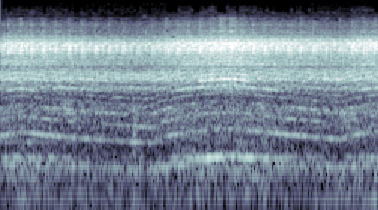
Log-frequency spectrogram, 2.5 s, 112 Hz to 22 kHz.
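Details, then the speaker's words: VW air-cooled 2332 stroker (1968cc) engine generator, jumped from battery positive to polarize it: faint steady whir with no grinding as generator motors; normal, worked after polarizing. "and it is spinning it you can hear that so that's good so apparently if i do this i am supposedly uh polarizing [Music] this uh generator"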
